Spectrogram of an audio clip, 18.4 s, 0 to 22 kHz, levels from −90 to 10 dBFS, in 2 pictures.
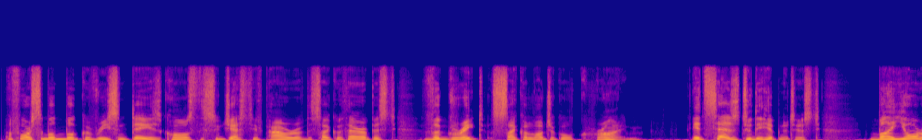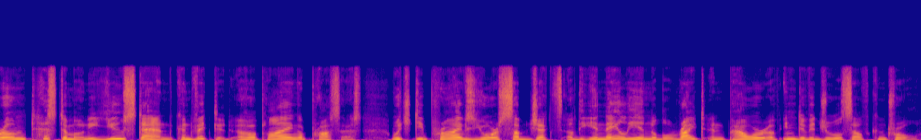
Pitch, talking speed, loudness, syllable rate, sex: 175 Hz, 155 wpm, -19 LUFS, 5.1 syllables/s, male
